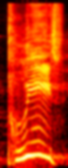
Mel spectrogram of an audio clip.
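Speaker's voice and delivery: high, loud burst on the first word; imitated desperate child; mock screamed plea. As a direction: beg a stranger, hammed up. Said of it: "I'm screaming at a stranger".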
